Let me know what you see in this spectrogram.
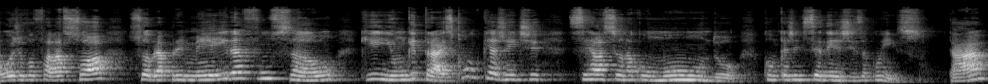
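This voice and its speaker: A woman speaks at a medium pitch and moderate pace, with an animated tone and ordinary pitch variation. Noticeable background noise and audible room echo surround her voice. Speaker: coach. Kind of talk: live stream talk to viewers.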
